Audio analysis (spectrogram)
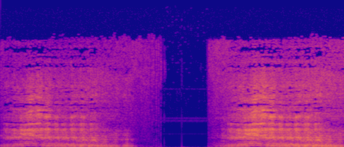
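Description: horse neighing

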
